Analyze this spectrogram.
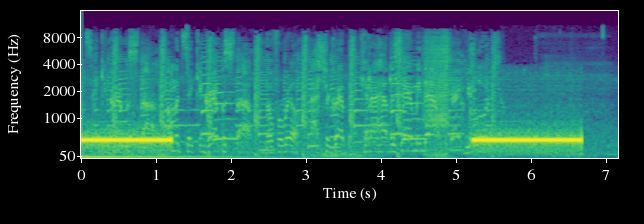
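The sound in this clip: A telephone dial tone sounds before a prank call. One long, steady, unwavering tone is followed by a stretch of people talking, then the same tone returns and cuts off abruptly.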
